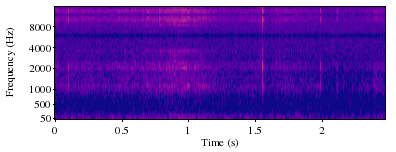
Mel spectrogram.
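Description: Wind rumbling unevenly on the microphone over faint outdoor ambience, with a single faint tick about one and a half seconds in.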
